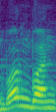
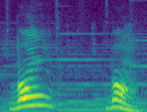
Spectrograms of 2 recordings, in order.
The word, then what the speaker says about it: bonbon: Nah, dibacanya bukan bonbon tapi bung, bung. Ke atas, bung, bung. Itu artinya permen. ON-nya berbunyi ong.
